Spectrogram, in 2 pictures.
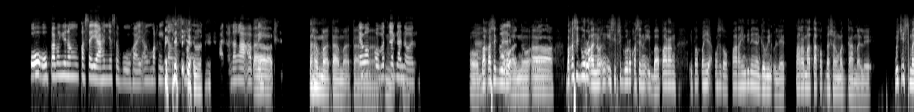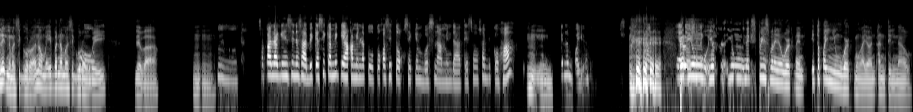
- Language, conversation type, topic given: Filipino, unstructured, Ano ang pinakamahalagang katangian ng isang mabuting katrabaho?
- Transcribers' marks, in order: other noise; laugh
